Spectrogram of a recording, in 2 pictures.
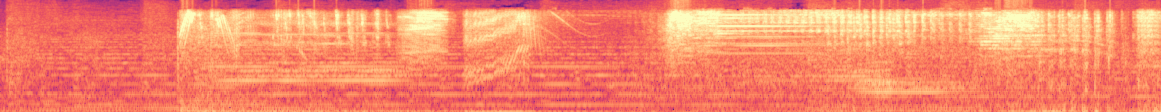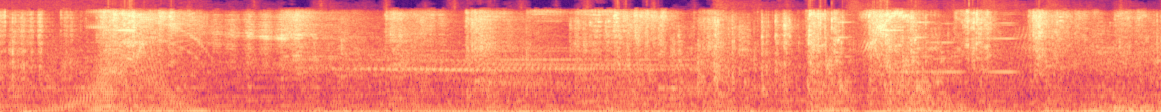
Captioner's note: mechanical Sounds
